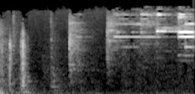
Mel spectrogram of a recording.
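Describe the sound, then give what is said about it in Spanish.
A door opens with a quick series of clunks and rattles, then a sustained high-pitched creak that drags on to the end, clear with no voices. “Esta puerta se abre de nuevo”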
